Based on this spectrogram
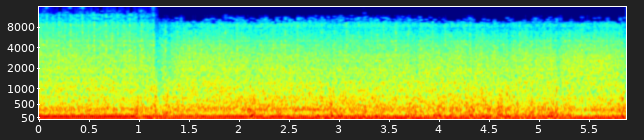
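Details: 1998 Jeep Cherokee XJ 4.0 six-cylinder after water pump replacement: steady, even low rumble at idle with no knocks or squeals; normal idle.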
